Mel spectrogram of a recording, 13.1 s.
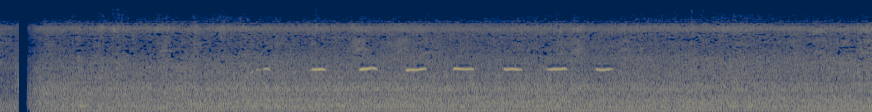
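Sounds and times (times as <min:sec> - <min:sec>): bird whistling notes: 0:03.6 - 0:09.5.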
